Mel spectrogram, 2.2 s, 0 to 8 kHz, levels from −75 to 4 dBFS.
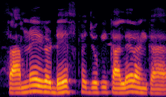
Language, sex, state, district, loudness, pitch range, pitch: Hindi, male, Jharkhand, Garhwa, -14 LUFS, 140-165 Hz, 155 Hz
